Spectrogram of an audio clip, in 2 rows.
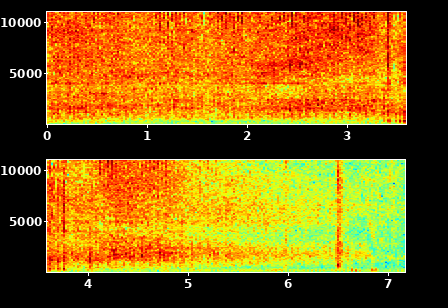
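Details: BMW E46 N42 four-cylinder petrol engine idling, recorded up close with the MAF unplugged: uneven, lumpy beat and wavering speed with no clear knock. Rough idle still very bad.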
